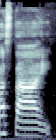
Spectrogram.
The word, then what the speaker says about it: ทราย: ตัว อื่น นะ คะ รูป ทร ออก เสียง ซ ออ เช่น ทรัพย์ อ่าน ว่า ทรัพย์ ส่ง อ่าน ว่า ส่ง ทราย อ่าน ว่า ทราย ทราบ อ่าน ว่า ทราบ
